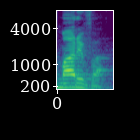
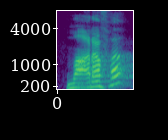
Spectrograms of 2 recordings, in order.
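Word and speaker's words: معرفة: Ma, not Marifa. Marafa and not Nakra. This is Marafaton to pronounce as Marafa.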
